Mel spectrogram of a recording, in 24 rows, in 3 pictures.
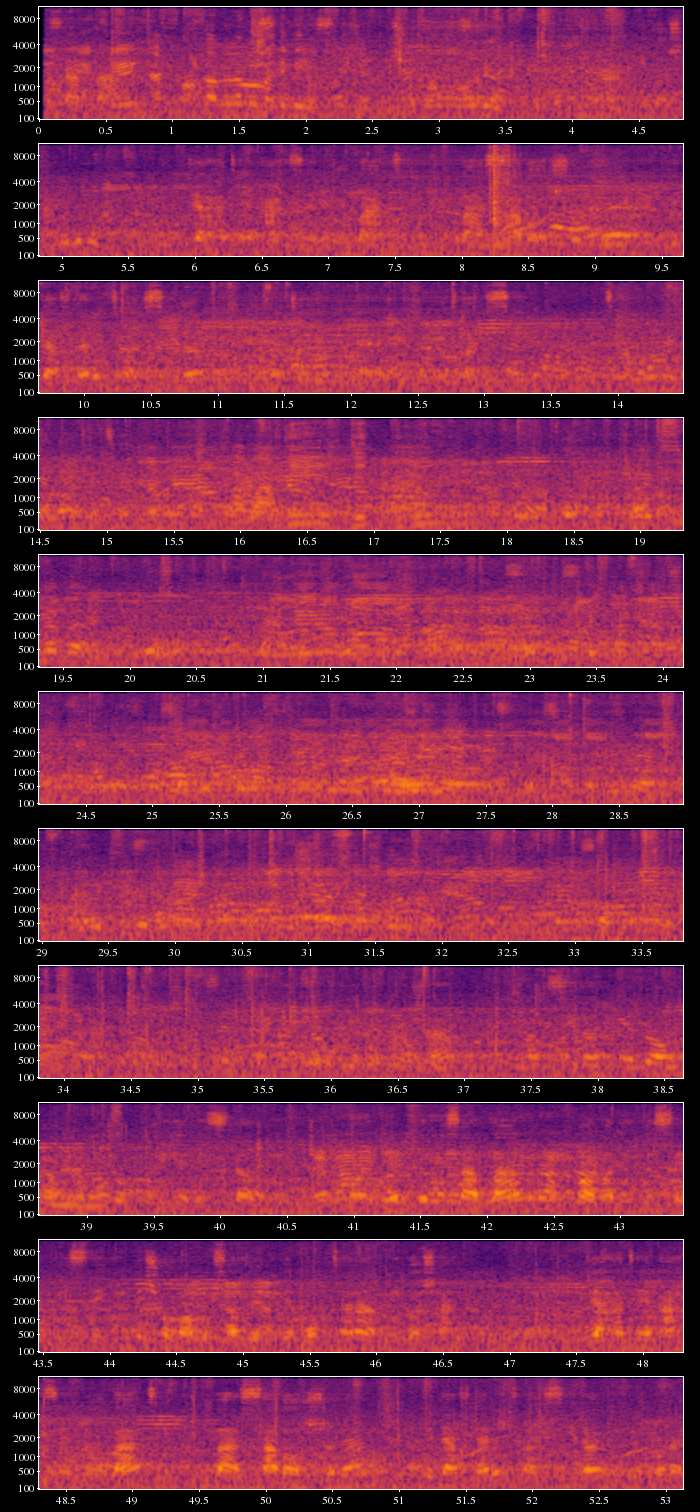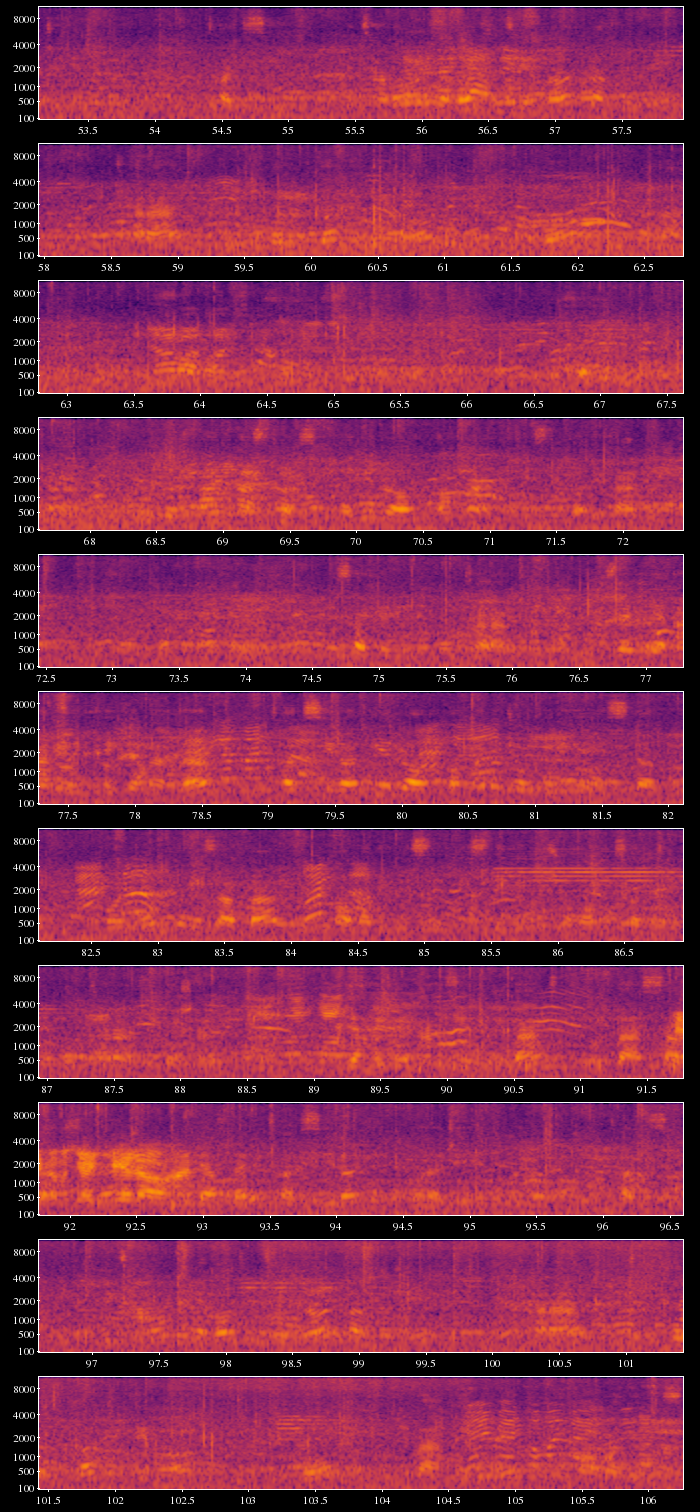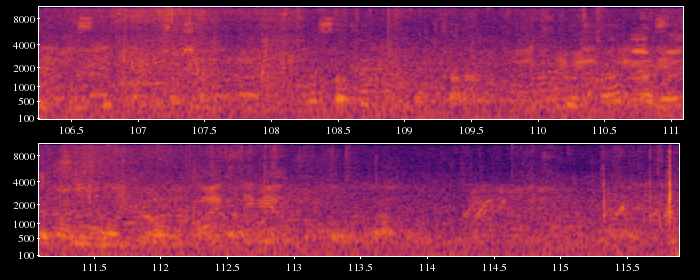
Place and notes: {
  "title": "Tehran Railway Station - Rah Ahan Square",
  "date": "2019-10-25 06:06:00",
  "description": "Station forecourt in the early hours of the morning.",
  "latitude": "35.66",
  "longitude": "51.40",
  "altitude": "1117",
  "timezone": "Asia/Tehran"
}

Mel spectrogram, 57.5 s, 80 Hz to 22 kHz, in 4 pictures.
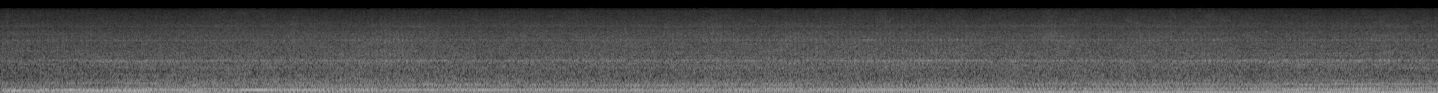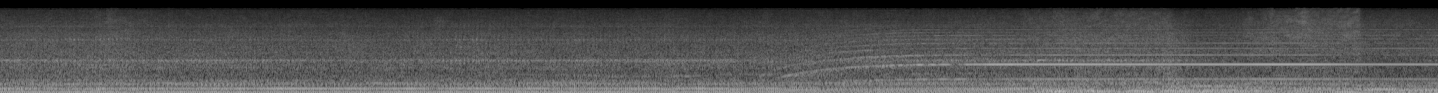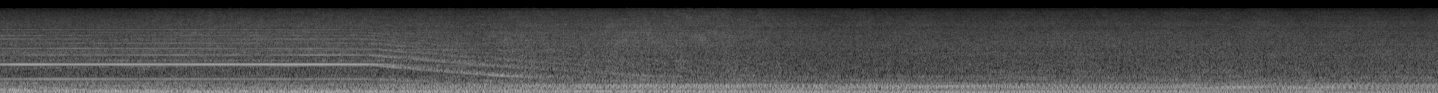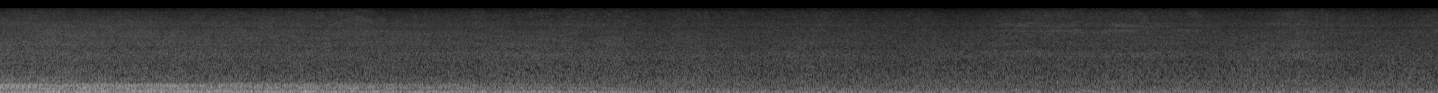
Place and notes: {
  "title": "taphole-drilling - Arcelor-Mittal taphole-drilling HFB",
  "date": "2009-04-29 22:37:00",
  "latitude": "50.61",
  "longitude": "5.55",
  "altitude": "85",
  "timezone": "GMT+1"
}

